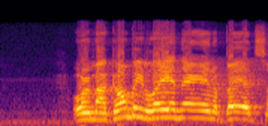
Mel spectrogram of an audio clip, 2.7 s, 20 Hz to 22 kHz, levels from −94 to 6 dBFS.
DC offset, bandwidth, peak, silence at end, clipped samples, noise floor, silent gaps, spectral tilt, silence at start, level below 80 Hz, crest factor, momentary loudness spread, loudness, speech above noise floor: under 0.1%; 12 kHz; 0 dBFS; 0 s; under 0.1%; -43 dBFS; none; -4.5 dB/octave; 0.75 s; -46 dBFS; 8 dB; 4 LU; -8 LUFS; 36 dB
